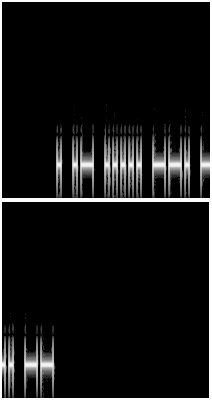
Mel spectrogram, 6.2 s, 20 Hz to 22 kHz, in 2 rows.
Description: Morse code, heard as a keyed tone, about 20 wpm, 700 Hz. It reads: EA5GNM
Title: DXCC-100 Call Signs - 6 Characters - Repeated 2x - 20wpm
